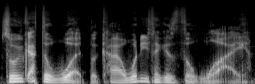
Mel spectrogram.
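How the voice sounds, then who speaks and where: A man's voice: deep voice, very animated, fast talker, vocal fry, darkish tone, slightly rough, dry recording. A man hosting a podcast, asking questions in a playful, joking manner. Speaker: podcast host. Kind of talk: podcast interview.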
